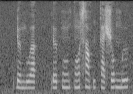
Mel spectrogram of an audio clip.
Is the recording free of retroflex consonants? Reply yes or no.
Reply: yes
